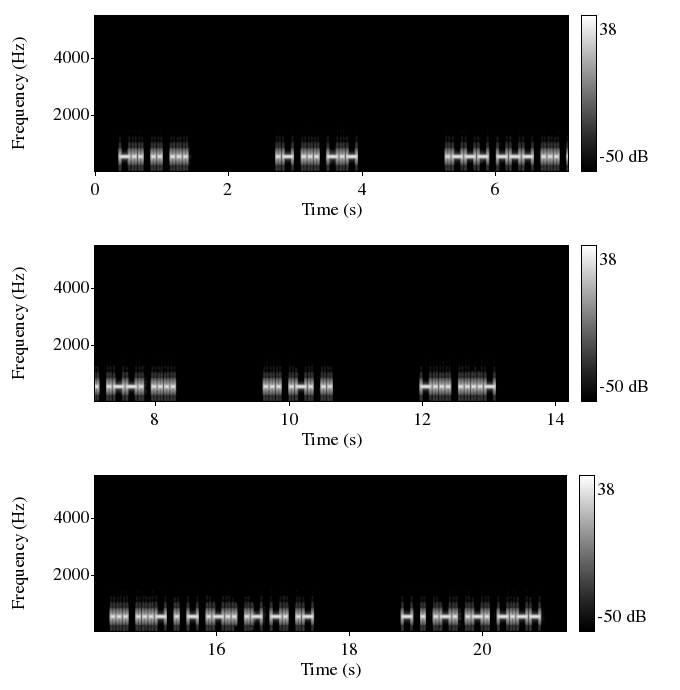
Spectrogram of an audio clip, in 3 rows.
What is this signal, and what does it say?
Morse code, heard as a keyed tone, about 25 wpm, 550 Hz. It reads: DIS ASK JOSEPH SRI B4 SVETLANA TERRY
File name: Ultimate Word List / 25WPM Ultimate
